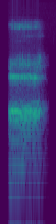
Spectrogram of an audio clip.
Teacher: the short o sound ah at the bottom of the back of the mouth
